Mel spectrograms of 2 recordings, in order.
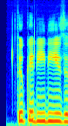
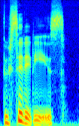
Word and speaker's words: Thucydides: Thucydides is more like the Greek pronunciation. You may have learned it as Thucydides, famous historian who thought to write about this plague in ancient Greece.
